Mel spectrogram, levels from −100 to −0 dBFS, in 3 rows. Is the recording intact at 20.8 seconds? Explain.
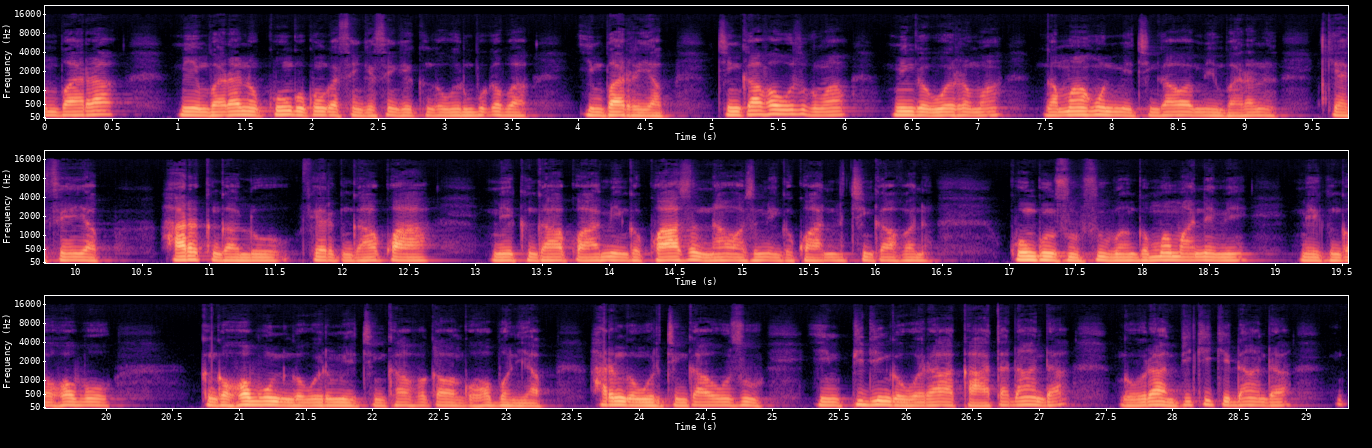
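No. At 20.80 s there is a single sharp click in the speech. It is likely caused by dropped samples, a fraction of a millisecond lost, so the waveform jumps straight to a later value. Nothing audible goes missing, only the abrupt step.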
